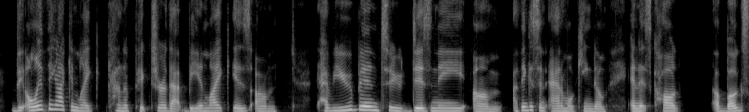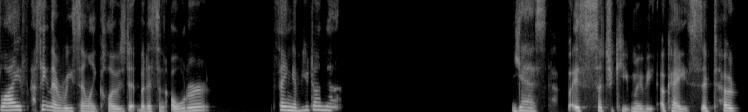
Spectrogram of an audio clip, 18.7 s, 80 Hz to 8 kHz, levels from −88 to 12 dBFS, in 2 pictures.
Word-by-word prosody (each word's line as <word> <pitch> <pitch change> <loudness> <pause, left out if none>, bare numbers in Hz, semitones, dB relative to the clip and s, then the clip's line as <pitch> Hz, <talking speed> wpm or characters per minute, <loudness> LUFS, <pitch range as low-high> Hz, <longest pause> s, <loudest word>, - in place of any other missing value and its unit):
the 215 +3 -1
only 250 +5 +5
thing 305 +1 -2
I 290 - +2
can, 245 -4 -2
like, 190 -1 -4
kinda 195 -2 -4
picture 195 +1 -3
that 180 -1 -1
being 185 0 -1
like 195 0 -1
is, 185 -2 -1
um 170 -1 -3 0.5
Have 205 -1 -2
you 225 +6 +1
been 255 -3 +5
to 205 -3 0
Disney, 190 +1 +2
um, 170 -1 -1
I 180 - -5
think 235 +5 +1
it's 250 - +1
in 200 - -1
Animal 180 -1 -1
Kingdom, 170 -2 -3 0.3
and 175 +1 +3
it's - - +1
called 190 -2 +2 0.4
A 170 - 0
Bug's 185 +7 +4
Life? 255 +1 +3
I - - -6
think 280 -2 -2
they 215 -4 +3
recently 180 -2 -1
closed 170 0 -1
it, - - -1
but 170 - +1
it's 175 0 -1
an - - -6
older 220 +7 +2 0.8
thing. 250 -3 +3
Have 215 0 -2
you 250 - -4
done 265 -2 -1
that? 235 -2 -4 2.1
Yes. 200 -1 -2 0.3
But - - -1
it's 215 0 +7
such 215 0 +3
a - - -13
cute 190 - -8
movie. 170 -2 -2
Okay, 175 -3 +1
so - - +1
totally. 190 0 +1
190 Hz, 180 wpm, -24 LUFS, 180-225 Hz, 2.1 s, it's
